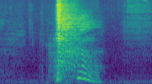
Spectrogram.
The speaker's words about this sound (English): And we still haven't been able to afford a sneeze button, but that's all right. Yeah, it is what it is. Damn allergies.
